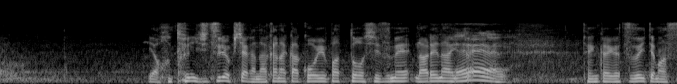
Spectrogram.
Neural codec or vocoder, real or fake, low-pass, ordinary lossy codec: codec, 16 kHz, 16 kbps, FunCodec, trained on LibriTTS, 50 frames a second; fake; 7.2 kHz; none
